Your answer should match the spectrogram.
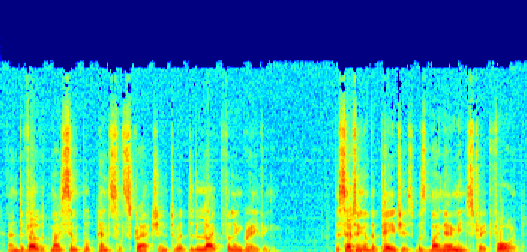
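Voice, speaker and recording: A man reading a written memoir aloud as a podcast narrator, in a measured, articulate way with expressive emphasis. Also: lowish voice. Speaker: reader of a magazine article for a podcast.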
